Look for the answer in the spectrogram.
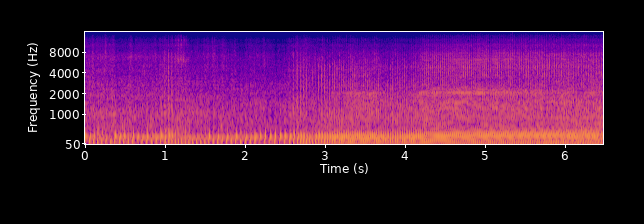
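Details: Trail Master MB200 mini bike, stage 3 223cc single, open exhaust, after replacing rubber engine-cradle bushings with metal slug bushings: pulsing beat, then a smooth climb to steady revs with no chain skip; before, it skipped the chain. Normal.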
